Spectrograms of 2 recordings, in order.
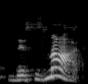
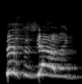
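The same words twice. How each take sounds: First: Said in the usual way. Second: Very high-pitched yell. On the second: Shown as a demonstration. Streamer proves the point to viewers again, yelling. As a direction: yell it sharply upward as a demo.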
